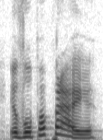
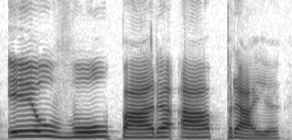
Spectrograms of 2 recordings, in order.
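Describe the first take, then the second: First: The phrase is shortened, para a becoming pra. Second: Every word is said in full, para a unreduced. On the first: The speaker calls it right. "eles abreviam e cortam tudo" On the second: The speaker calls it wrong. "A gente não fala"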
